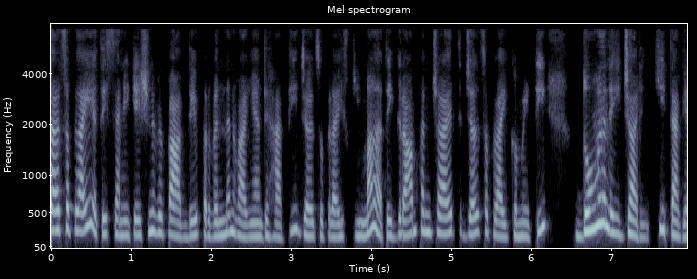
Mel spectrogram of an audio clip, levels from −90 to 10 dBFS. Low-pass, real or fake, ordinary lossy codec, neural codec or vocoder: none; fake; none; codec, 16 kHz, 1.1 kbps, Voila-Tokenizer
